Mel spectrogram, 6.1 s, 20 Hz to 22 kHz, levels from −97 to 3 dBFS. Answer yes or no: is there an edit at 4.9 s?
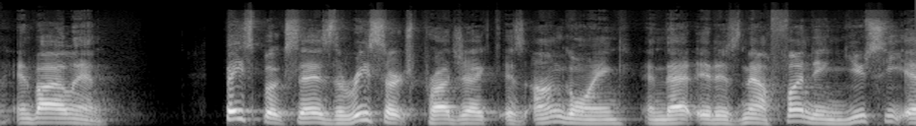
no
